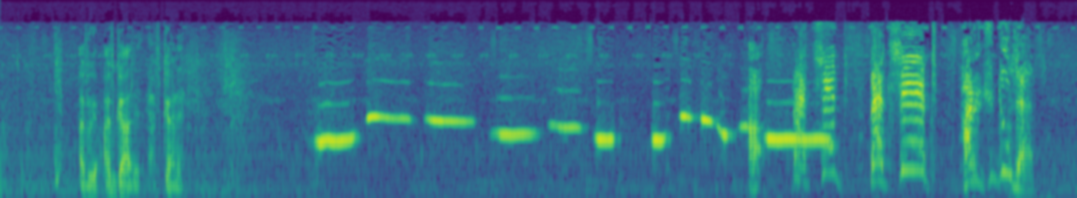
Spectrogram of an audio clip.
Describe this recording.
Male speaking then whistling followed by jubilant male voice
